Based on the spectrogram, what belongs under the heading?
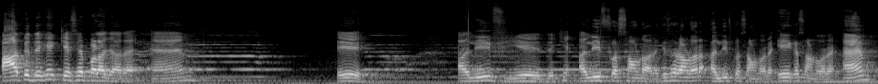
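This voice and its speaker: Male teacher, slightly high voice; grammar video lesson, fond "beta" address, answers his own questions, drills key words. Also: moderate pace, soft background music. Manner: calls viewers "beta", asks a question and answers it himself, repeats key words. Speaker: English teacher.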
